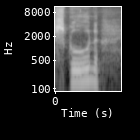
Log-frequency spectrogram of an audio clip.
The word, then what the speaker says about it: Scone: The word the locals have for India, pronounced Bharat, and that ancient slab of rock King Charles was crowned upon, is known as the Stone of Scone, even though it's spelled like scone, S-C-O-N-E.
